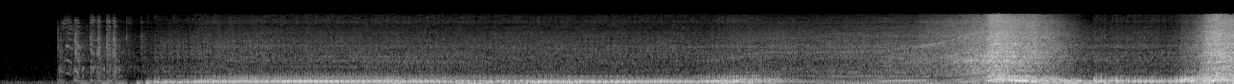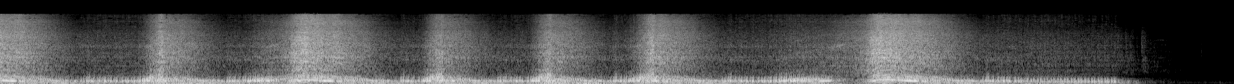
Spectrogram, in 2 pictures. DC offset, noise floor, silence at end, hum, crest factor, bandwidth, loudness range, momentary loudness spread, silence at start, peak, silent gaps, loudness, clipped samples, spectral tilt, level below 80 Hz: under 0.1%; -68 dBFS; 1.05 s; none; 16 dB; 11.5 kHz; 9 LU; 18 LU; 0.55 s; 0 dBFS; none; -15 LUFS; under 0.1%; -4 dB/octave; -28 dBFS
